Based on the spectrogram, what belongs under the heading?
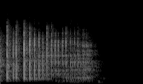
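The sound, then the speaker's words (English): Dice are rolled across a hard table during a tabletop game, a quick burst of rattling clicks that tumble faster and fainter before stopping after about a second. Fairly loud, with no voices. “Try that again. Touching my dice.”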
